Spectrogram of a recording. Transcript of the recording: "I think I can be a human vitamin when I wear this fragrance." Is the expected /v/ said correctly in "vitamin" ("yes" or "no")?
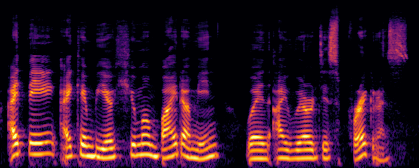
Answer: no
